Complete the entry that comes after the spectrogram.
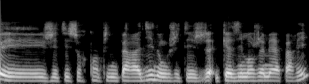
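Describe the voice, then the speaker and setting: A woman at a fairly quick pace. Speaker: actress and voice dubber. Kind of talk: interview. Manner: halting.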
